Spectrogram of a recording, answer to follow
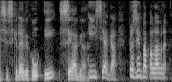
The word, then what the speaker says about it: ich: É um som que começa no fundo da garganta, por exemplo, o pronome pessoal eu é ich.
